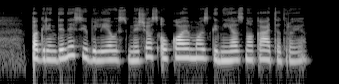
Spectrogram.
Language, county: Lithuanian, Alytus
